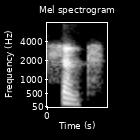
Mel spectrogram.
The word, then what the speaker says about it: scent: You're just making the sound, like in the word scene, like a scene in a movie, or scent, like the smell of something, is it scent?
